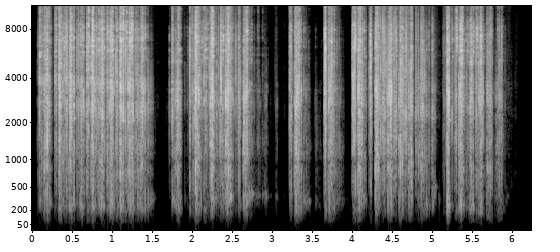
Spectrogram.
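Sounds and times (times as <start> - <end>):
five dice shaken in a closed plastic cup: 0.1 - 6.0.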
